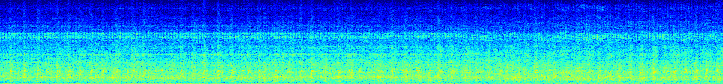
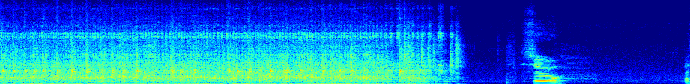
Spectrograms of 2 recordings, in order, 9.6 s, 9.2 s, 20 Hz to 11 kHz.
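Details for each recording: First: Mid-90s (1995) Polaris ATV two-stroke rebuilt from a pile of parts, first run, warming up and smoky from oil in the crankcase: steady, buzzy idle with an even unbroken beat, no misses or knocks; normal idle. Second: Mid-90s (1995) Polaris ATV revived from a pile of parts: two-stroke runs busy and rattly about six seconds then cuts out abruptly; owner suspects the rev limiter kills the engine when throttle is released, needs throttle adjustment.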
